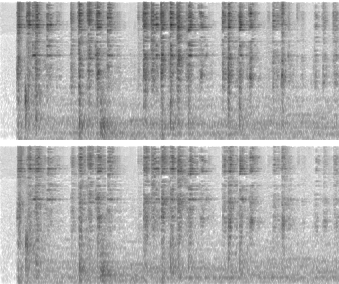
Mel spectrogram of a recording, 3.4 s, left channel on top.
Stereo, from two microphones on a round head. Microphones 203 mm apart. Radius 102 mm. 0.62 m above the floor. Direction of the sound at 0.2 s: 60° left (ahead or behind).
